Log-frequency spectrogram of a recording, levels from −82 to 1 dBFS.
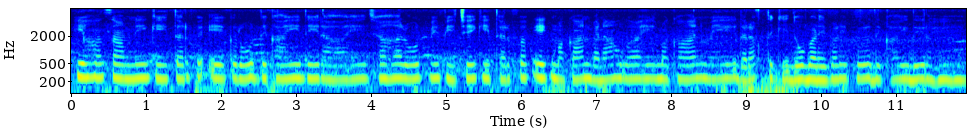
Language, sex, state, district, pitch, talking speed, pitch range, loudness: Hindi, female, Maharashtra, Solapur, 230 Hz, 155 wpm, 225-240 Hz, -37 LUFS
